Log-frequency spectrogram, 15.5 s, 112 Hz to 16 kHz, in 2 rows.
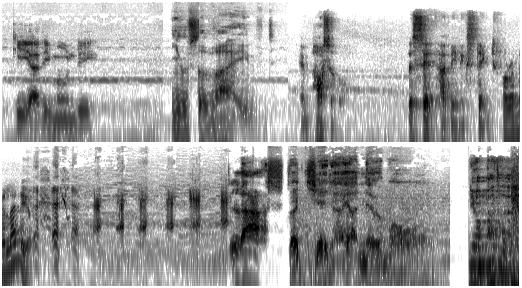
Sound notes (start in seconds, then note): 8.9 laughing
